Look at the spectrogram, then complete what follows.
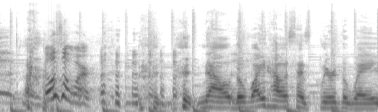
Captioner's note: both laugh hard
